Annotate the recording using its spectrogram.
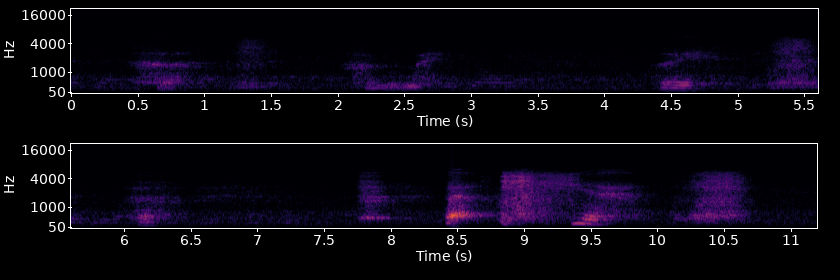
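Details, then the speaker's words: Man with dust allergy, set off by dust from his girlfriend's cleaning, sneezing badly: a run of sharp sneezes with quick breaths between them, several in a row. "Makes me sneeze. Yeah. Yeah. Sometimes, really badly."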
